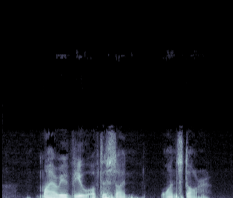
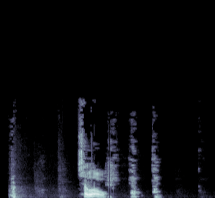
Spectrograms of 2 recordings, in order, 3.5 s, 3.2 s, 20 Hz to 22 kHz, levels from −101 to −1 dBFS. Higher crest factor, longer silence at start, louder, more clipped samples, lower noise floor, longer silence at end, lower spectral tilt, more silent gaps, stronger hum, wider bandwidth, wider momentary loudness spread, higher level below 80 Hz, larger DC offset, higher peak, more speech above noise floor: about the same, 20 dB vs 22 dB; first, 0.6 s vs 0.15 s; about the same, -19 LUFS vs -18 LUFS; neither; second, -49 dBFS vs -82 dBFS; second, 0.4 s vs 0.85 s; first, -7 dB/octave vs -5 dB/octave; neither; neither; second, 7.6 kHz vs 11.5 kHz; about the same, 20 LU vs 19 LU; first, -42 dBFS vs -64 dBFS; neither; about the same, 0 dBFS vs 0 dBFS; second, 31 dB vs 65 dB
